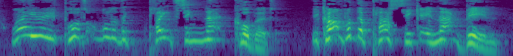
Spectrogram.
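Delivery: very high, shouted imitation of scolding; escalating screech of domestic fury; nagging wife. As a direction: berate a husband like an exasperated wife. Wife berating husband, acted.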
